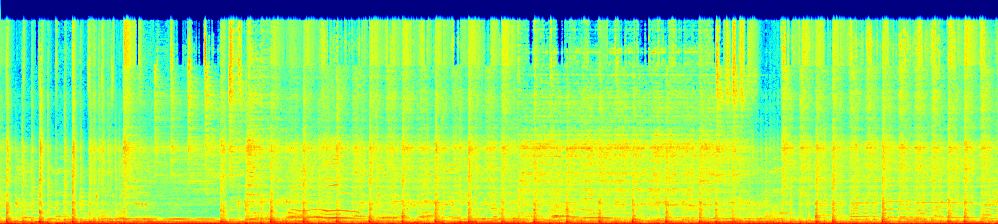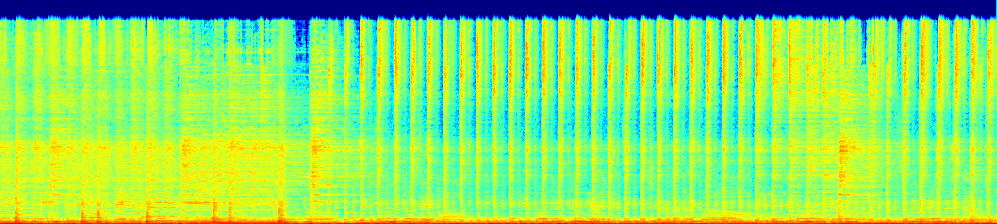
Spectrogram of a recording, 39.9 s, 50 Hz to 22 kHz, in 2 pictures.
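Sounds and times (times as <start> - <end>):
rock band playing live: 0.0 - 39.9
fast drum hits: 4.4 - 30.0.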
